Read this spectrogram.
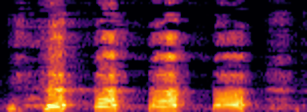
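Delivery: loud, high burst of laughter; real laugh, high and loud. Real, not acted. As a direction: burst out laughing at your own remark. Laughs after his own remark.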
